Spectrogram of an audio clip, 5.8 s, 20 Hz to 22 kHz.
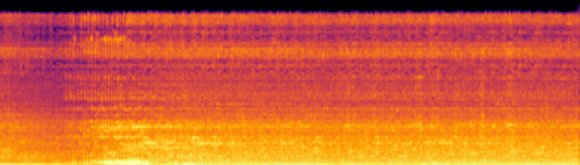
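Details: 1985 Yamaha Moto 4 single-cylinder after fitting a new carburetor in place of the old one: a small rev blip settles into a steady, even idle with no misses or knocks; quiet and healthy, and the owner thinks it's fixed.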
